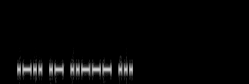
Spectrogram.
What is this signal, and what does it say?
Morse code, heard as a keyed tone, about 46 wpm, 700 Hz. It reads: LA2S
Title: DXCC-100 Call Signs - 4 Characters - Repeated 3x - 45wpm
